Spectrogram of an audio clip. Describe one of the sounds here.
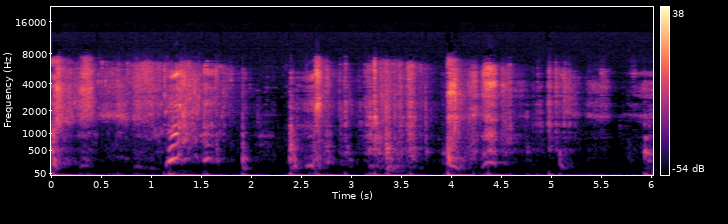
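A man grunts and pants with effort.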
